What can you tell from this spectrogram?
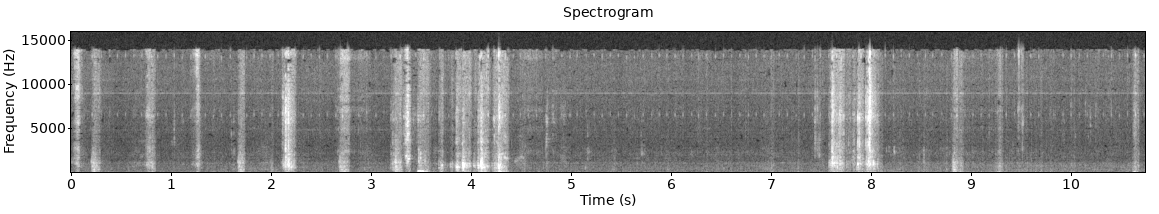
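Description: Close-up eating sounds of a person eating pizza: scattered short clicks and smacks of chewing and mouth noises, thickest around three to four seconds in and again near eight seconds.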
